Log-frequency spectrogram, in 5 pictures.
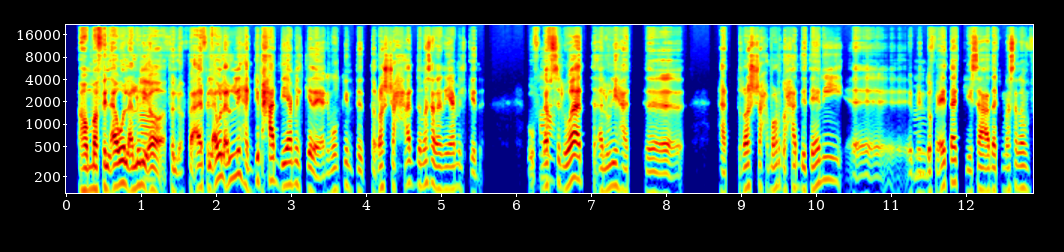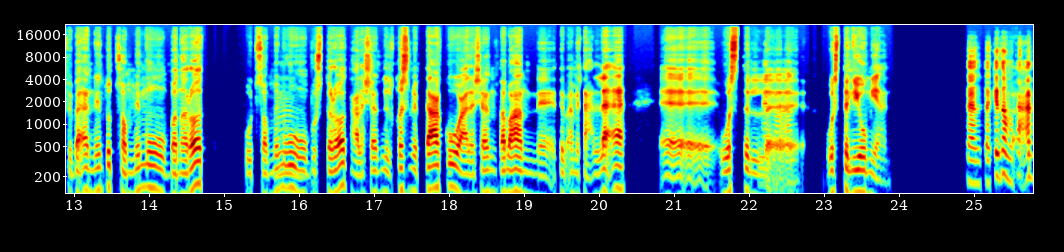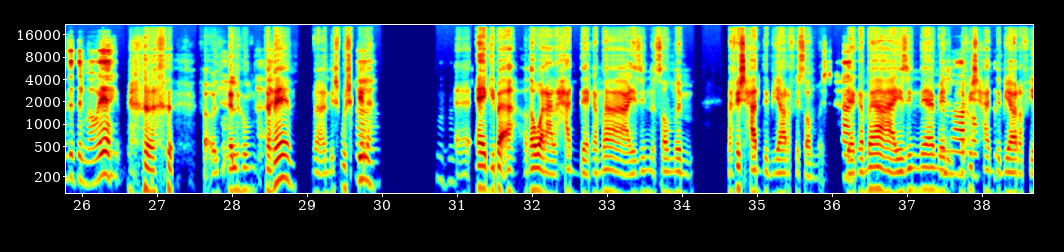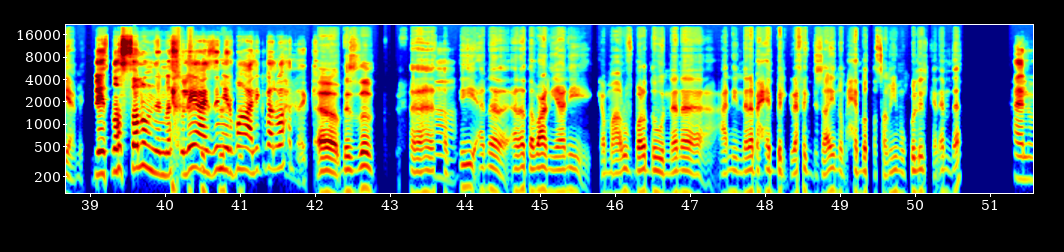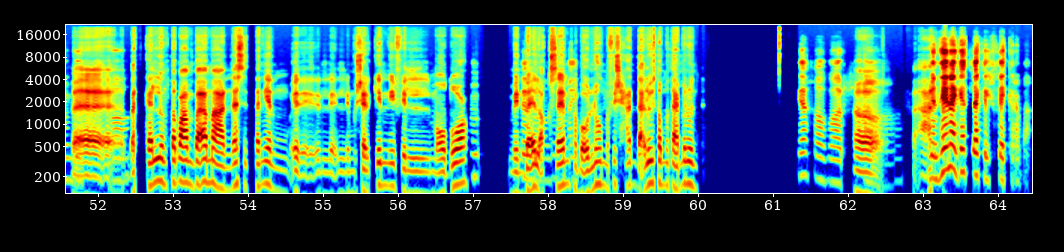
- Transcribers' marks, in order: in English: "بنرات"; in English: "بوسترات"; laugh; laugh; laugh; chuckle; in English: "الgraphic design"
- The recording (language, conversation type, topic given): Arabic, podcast, إيه الحاجة اللي عملتها بإيدك وحسّيت بفخر ساعتها؟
